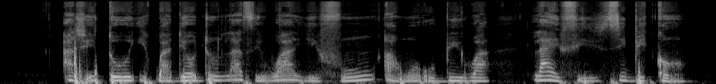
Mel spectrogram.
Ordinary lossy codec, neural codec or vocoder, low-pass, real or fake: none; vocoder, 48 kHz, 128 mel bands, Vocos; none; fake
